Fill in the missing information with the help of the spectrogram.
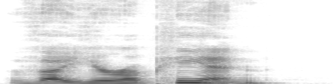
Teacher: European begins with an E, which is a vowel, but it begins with a consonant sound like y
